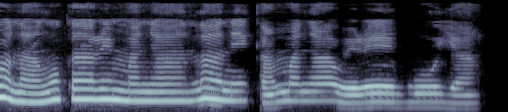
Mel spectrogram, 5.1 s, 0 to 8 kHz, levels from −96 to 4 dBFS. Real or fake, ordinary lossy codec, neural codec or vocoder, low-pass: real; AAC, 32 kbps; none; 7.2 kHz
